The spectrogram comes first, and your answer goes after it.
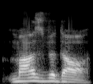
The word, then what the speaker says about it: Masvidal: what's up man vidal no it's maz vidal there we go covington versus mazdal uh covington's coming into this fight with the 16-3 record uh maz vidal 35 and 15.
